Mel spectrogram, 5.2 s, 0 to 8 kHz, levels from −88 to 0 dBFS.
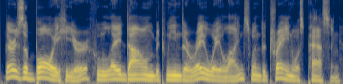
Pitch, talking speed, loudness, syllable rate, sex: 115 Hz, 185 wpm, -17 LUFS, 4.4 syllables/s, male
